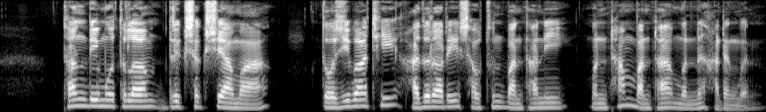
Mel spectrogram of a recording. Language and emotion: Bodo, neutral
